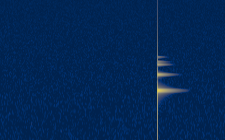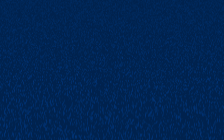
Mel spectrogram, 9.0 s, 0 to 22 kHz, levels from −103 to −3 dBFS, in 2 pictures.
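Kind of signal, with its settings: skin hit, lowest mode 1.54 kHz, decay 0.48 s, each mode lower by 10 dB, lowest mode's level -12 dB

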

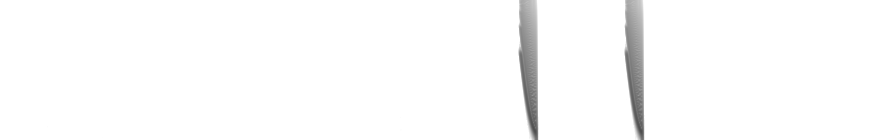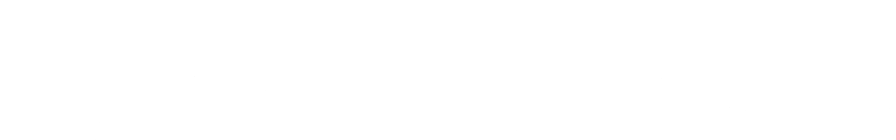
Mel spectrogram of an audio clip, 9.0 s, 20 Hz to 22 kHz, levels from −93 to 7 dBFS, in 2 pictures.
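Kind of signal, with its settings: burst of laser zaps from 5.8 kHz, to 140 Hz, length 0.08 s saw, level -18 dB, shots 2, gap 0.45 s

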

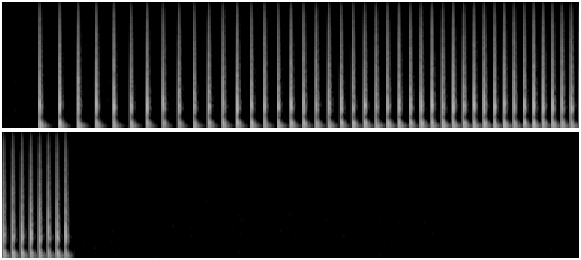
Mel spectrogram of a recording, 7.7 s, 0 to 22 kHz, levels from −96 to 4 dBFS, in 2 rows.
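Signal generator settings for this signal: single-cylinder engine model, changing speed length 4.07 s, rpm 900, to 2100, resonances 92/170/680 Hz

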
